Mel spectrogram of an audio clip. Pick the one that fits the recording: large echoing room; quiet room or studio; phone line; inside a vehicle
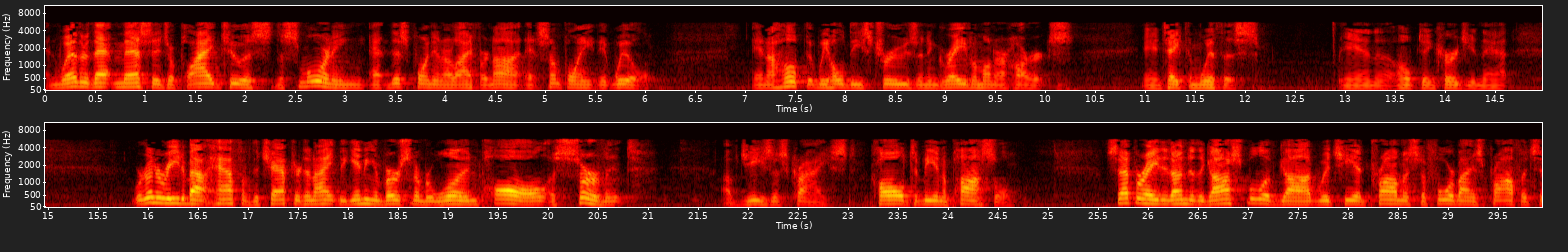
large echoing room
